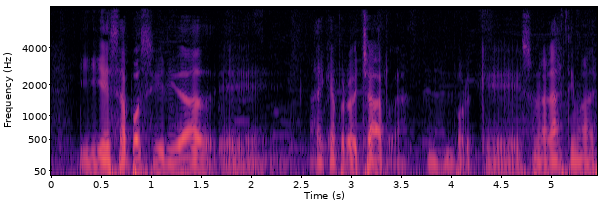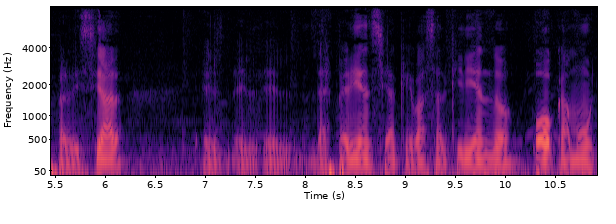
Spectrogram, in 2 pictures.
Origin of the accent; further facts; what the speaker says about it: Moreno, Buenos Aires Province, Argentina; yo soy un escritor de este barrio, soy de Moreno, me considero un músico local y súper orgulloso de serlo.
